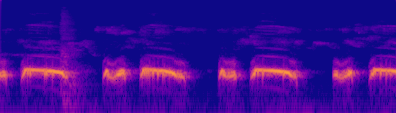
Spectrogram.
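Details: Lure call from a decoy spotted dove, used to provoke wild doves. Three paired coos, each a short throaty note then a sustained mellow one, given at an even pace.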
